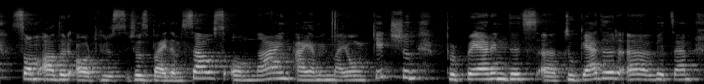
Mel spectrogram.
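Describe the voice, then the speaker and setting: A woman with a Flemish Belgian accent speaks at a moderate pace in a fairly high pitch with ordinary pitch variation. Audible room echo and noticeable background noise are present. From Belgium. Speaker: network marketing distributor and presenter. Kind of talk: online business presentation. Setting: online video call. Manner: halting, many fillers.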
